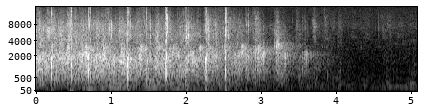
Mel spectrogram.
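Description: An audience applauds in a large echoing hall, the clapping fading away.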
